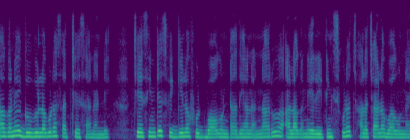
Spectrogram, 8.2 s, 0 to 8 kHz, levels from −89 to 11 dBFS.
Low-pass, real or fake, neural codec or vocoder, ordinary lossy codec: 7.2 kHz; real; none; none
